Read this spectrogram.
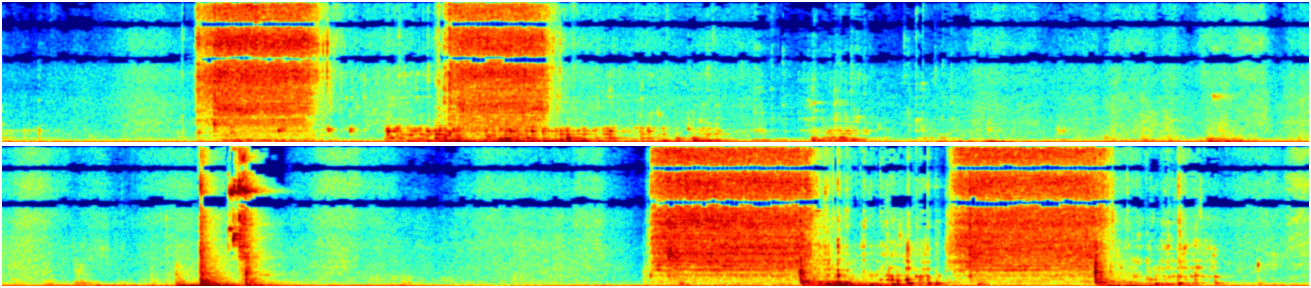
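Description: Water gushes from a tap in short bursts into a sink.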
